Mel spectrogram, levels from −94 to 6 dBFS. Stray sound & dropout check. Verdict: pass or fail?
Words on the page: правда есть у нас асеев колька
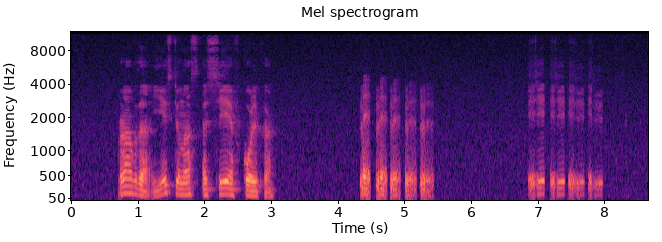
fail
